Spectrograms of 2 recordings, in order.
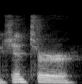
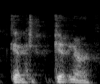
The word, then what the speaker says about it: Gentner: has the perfect name, Gintter Drummond does the just the opposite. It totally is a You're not a Gner Drummond guy. Yeah. No, I even misspelled his name. Mispronounced it. Gentner.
